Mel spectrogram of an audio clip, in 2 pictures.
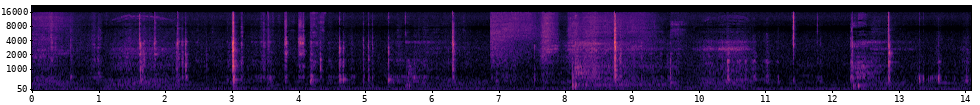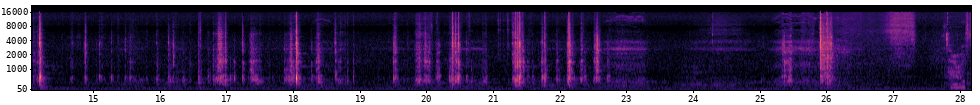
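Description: Small clicks, taps and rustling of hands fitting an M.2 NVMe SSD into a motherboard's M.2 slot inside a PC case, with a few sharper clicks as the drive is pressed into place. A faint steady low hum runs underneath.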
